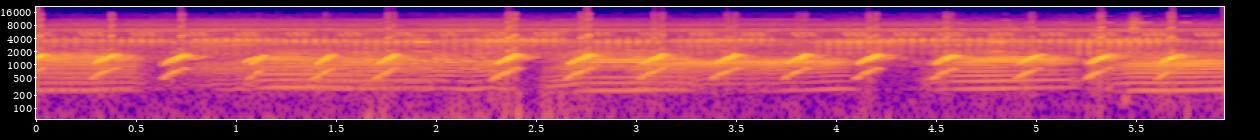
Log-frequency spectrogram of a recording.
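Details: Frog calls of an unnamed species used to demonstrate a call-based species identification system: short rising chirped notes with harmonic stacks, repeated about three times a second in a steady pulsing rhythm, faint background hum.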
